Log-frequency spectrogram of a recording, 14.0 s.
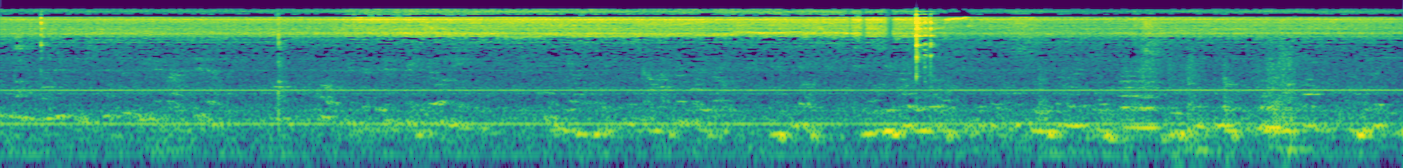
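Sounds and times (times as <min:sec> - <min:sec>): steady electrical hum: 0:00.0 - 0:14.0
spoon clinking on steel plate: 0:09.1 - 0:09.5.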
